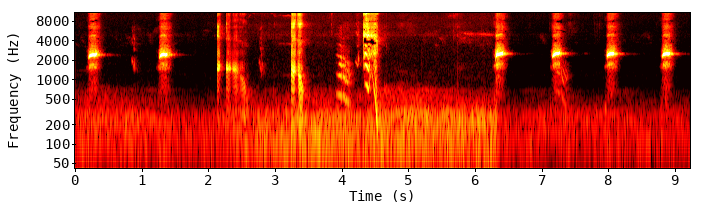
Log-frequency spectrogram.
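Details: Partridge (teetar) calling with sharp, clear whistled notes, each about a second apart. A noisy break with scattered clicks and knocks falls in the middle, then the regular whistles resume over a low background hum.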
